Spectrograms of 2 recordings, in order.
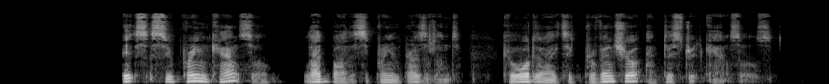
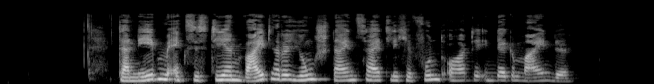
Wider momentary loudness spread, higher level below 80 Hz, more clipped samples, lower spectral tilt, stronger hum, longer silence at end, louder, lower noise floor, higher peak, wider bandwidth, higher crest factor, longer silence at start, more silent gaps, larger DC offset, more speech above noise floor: first, 16 LU vs 11 LU; first, -46 dBFS vs -70 dBFS; neither; about the same, -4.5 dB/octave vs -4.5 dB/octave; neither; second, 0.6 s vs 0.85 s; about the same, -21 LUFS vs -20 LUFS; first, under -90 dBFS vs -80 dBFS; about the same, 0 dBFS vs 0 dBFS; about the same, 12 kHz vs 11.5 kHz; about the same, 22 dB vs 20 dB; first, 1.2 s vs 0.85 s; neither; neither; first, over 69 dB vs 60 dB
